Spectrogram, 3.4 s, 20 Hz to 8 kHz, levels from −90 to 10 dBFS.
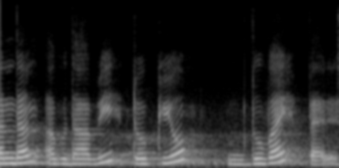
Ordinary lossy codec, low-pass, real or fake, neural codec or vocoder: none; none; real; none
